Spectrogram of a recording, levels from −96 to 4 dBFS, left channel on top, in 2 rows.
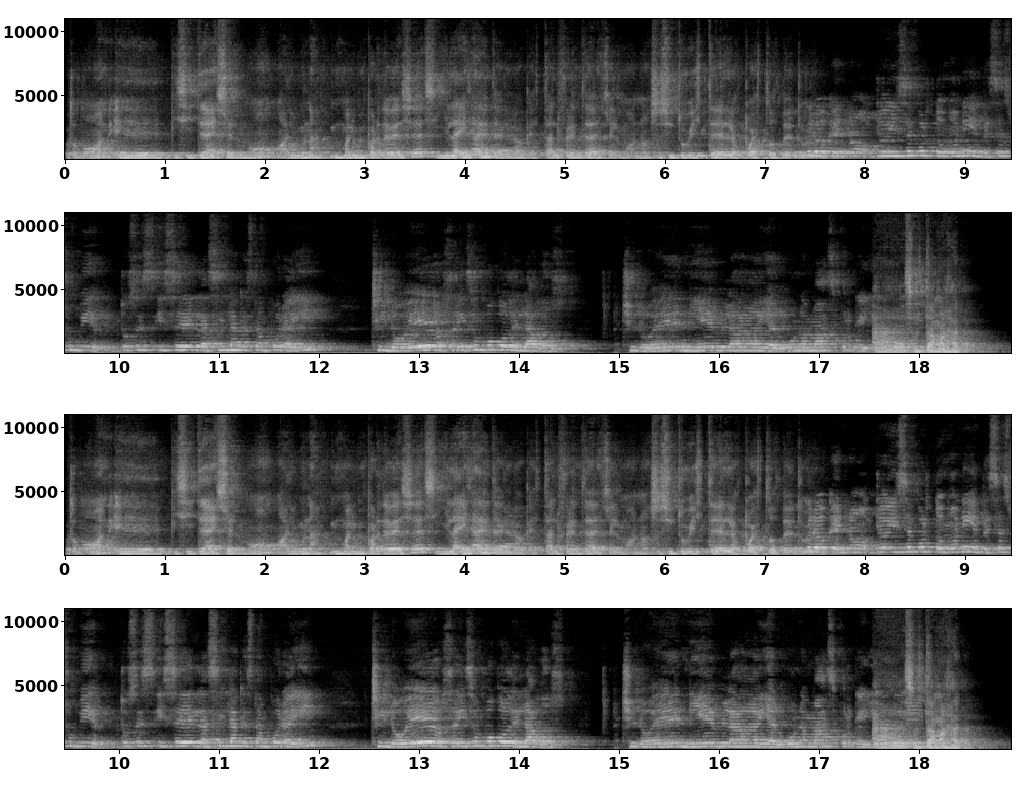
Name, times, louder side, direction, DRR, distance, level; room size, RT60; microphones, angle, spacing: voice 1, 0.0-7.6 17.5-18.4, equal, 10° right, 1 dB, 1.3 m, -25 dB
voice 2, 4.1-4.7 7.2-12.0 12.5-14.4 15.0-18.2, right 1 dB, 40° right, 1 dB, 1.9 m, -26 dB
20.0 x 12.5 x 3.2 m, 0.91 s
head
